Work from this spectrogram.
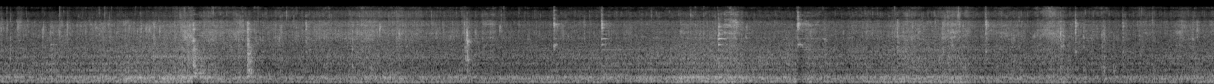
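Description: Ginger-cumin paste and chopped tomato sautéing in a pan for a duck egg curry: a continuous close crackling sizzle with regular spatula scrapes and taps, steady and fairly loud, with no voices.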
